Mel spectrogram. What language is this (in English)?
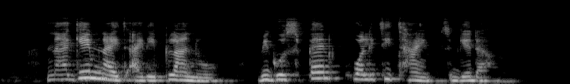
Nigerian Pidgin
